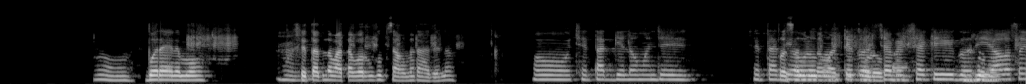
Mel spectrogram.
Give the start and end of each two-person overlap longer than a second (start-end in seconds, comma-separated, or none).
7.8-9.0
